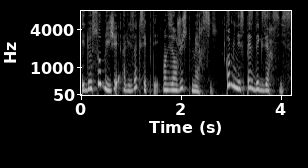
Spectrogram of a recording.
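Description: In a very clean recording with a silent background, a woman speaks fairly slowly in a somewhat breathy voice, her pitch swinging very widely. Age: 50s. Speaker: HR consultant and professional coach. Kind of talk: interview conversation. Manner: hesitant fillers.

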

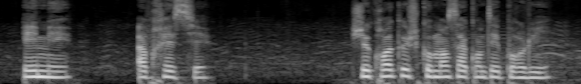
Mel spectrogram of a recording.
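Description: Over crowd noise in the background, a woman with a medium pitch talks at a fairly quick pace in a monotone, flat intonation. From western France. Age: 20s. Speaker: student sharing personal story. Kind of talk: testimony.

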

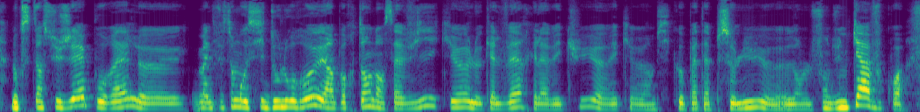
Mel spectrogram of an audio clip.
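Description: With a normal speaking voice, a woman talks at a fairly low pitch and a moderate pace, with ordinary pitch variation and hardly any pauses. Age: 30s. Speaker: journalist and filmmaker. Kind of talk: interview.

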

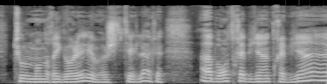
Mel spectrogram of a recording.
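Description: A man talks at a very slow pace, his pitch fairly high. His pitch varies in an ordinary way. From southwest France (Dax, Landes). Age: 80s+. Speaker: bar owner, witness. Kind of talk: personal testimony.

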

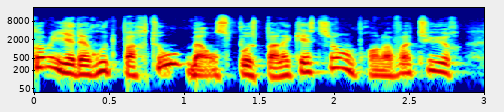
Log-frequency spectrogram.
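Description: Speaking with a Dutch accent, a man's voice makes very wide pitch swings. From Netherlands. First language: Dutch (speaking French). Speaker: cycling advocacy spokesperson. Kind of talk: interview.

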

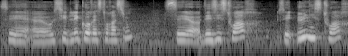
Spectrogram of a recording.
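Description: Fairly slow speech from a woman, fairly high in pitch, with ordinary pitch variation. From Paris, France. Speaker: restaurant co-manager. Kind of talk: interview testimony.

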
